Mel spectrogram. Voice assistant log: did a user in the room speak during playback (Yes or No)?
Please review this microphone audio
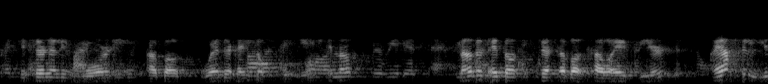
Yes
